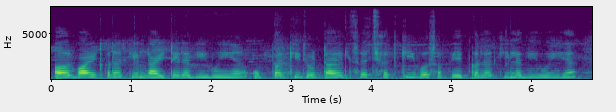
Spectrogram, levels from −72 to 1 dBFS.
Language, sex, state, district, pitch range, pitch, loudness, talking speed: Hindi, female, Uttar Pradesh, Lucknow, 230-250 Hz, 240 Hz, -21 LUFS, 195 wpm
